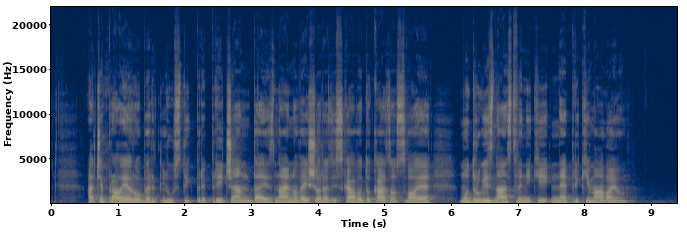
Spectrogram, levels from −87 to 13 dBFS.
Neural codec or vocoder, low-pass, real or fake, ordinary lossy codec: none; none; real; none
